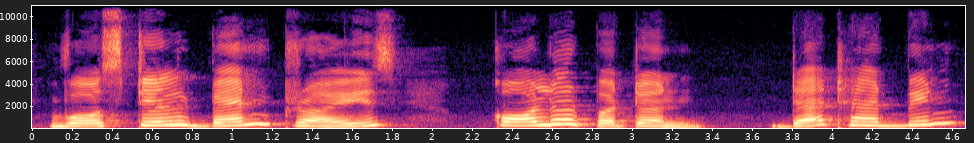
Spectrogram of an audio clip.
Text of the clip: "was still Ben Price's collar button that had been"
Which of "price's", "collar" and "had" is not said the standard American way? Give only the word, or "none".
price's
